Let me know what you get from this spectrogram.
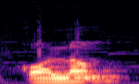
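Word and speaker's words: column: कॉलम, him, autumn, कंडेम एंड डैम। ये पांचों spelling में MN का कॉम्बिनेशन है, एन को हमने प्रोनाउंसिएशन नहीं किया।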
